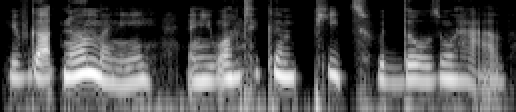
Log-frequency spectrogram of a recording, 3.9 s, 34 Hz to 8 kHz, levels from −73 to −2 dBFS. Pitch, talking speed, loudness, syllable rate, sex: 175 Hz, 200 wpm, -17 LUFS, 5.2 syllables/s, female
